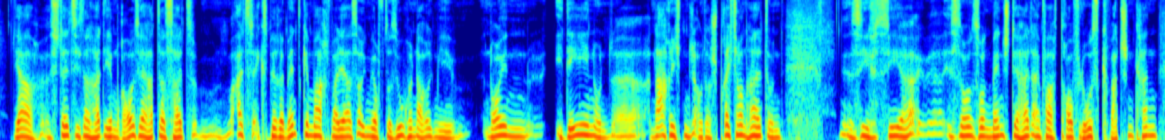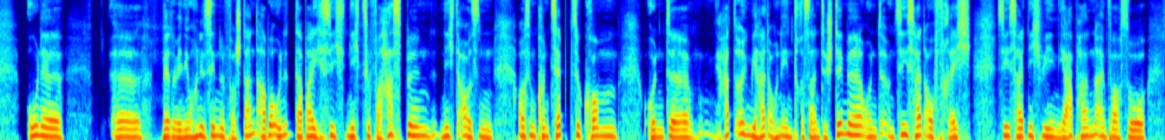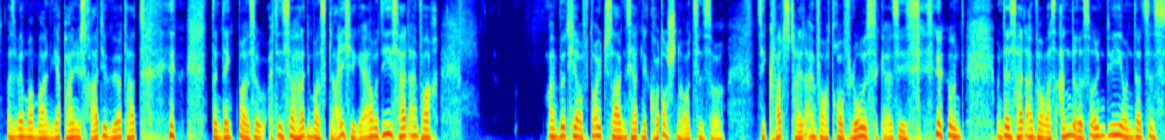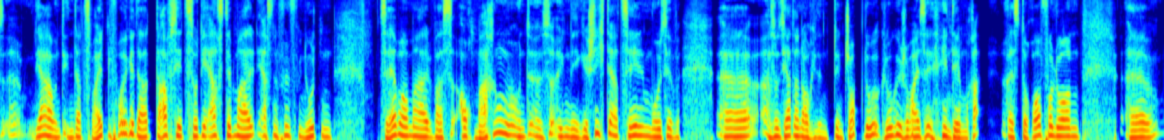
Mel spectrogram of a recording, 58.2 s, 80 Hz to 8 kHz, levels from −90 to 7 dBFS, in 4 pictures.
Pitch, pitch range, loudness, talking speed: 165 Hz, 150-185 Hz, -16 LUFS, 200 wpm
